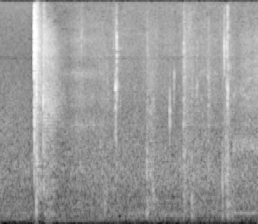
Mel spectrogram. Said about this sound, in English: if you can just point the camera at the paper, we'll throw some arrows.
